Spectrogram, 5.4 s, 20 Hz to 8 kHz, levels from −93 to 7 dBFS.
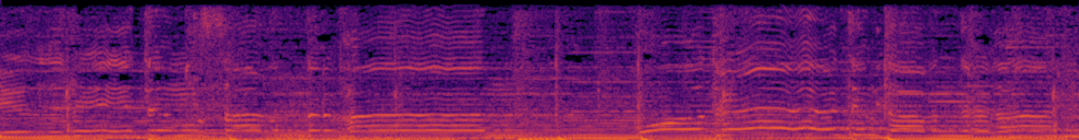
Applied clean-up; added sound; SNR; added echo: none; none; none; none.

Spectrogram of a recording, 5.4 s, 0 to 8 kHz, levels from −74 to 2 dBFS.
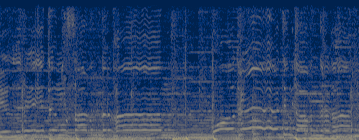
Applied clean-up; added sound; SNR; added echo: none; Walk, footsteps; 15 dB; none.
